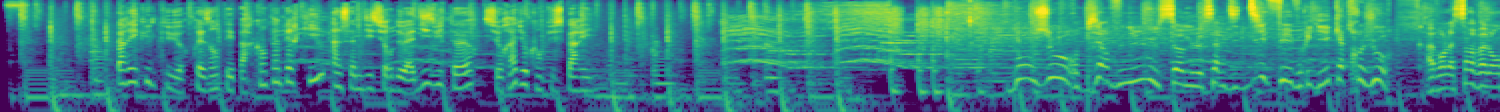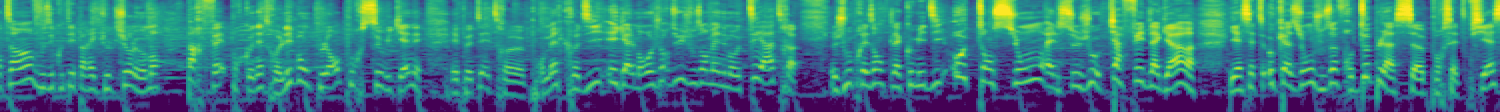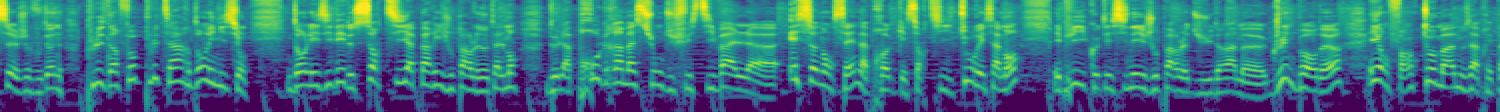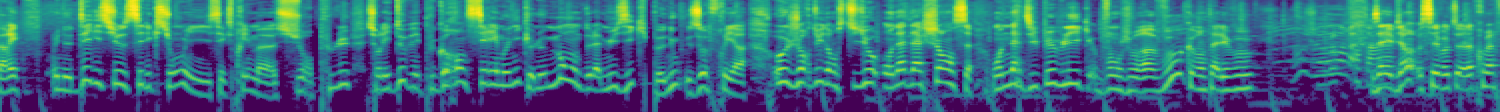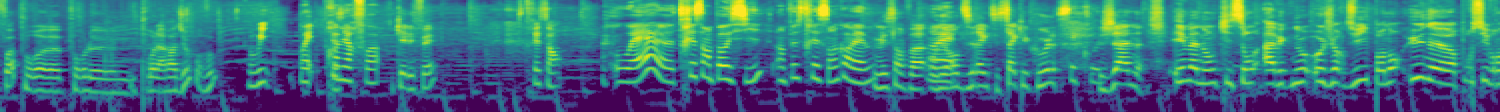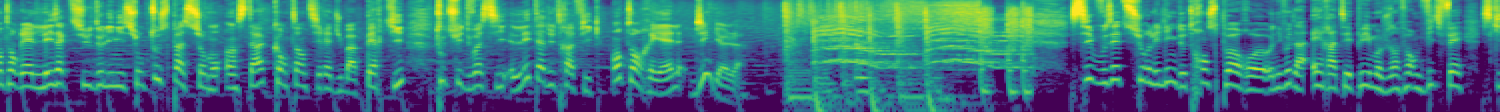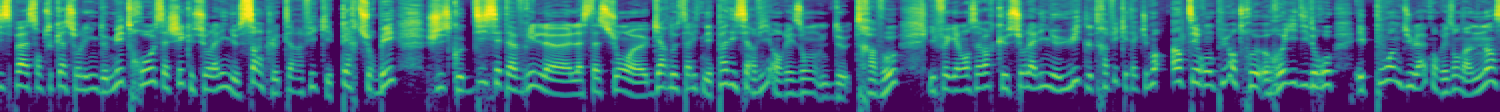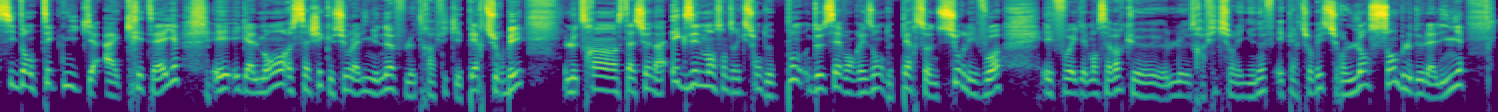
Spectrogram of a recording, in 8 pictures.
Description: Magazine Culture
